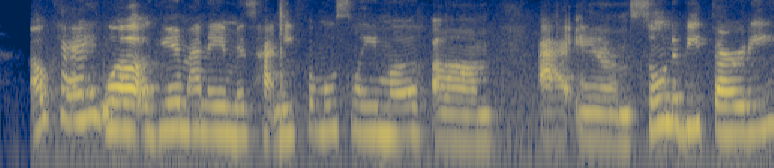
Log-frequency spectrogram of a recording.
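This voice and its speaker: With noticeable background noise behind her, a woman speaks at a high pitch with ordinary variation. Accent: American. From US South, Richmond, Virginia. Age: 30s. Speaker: entrepreneur and mother. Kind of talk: interview.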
